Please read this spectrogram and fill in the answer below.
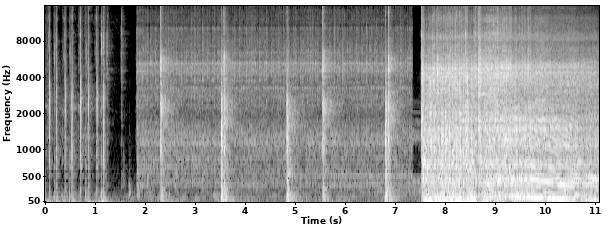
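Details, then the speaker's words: Unimog 404 with rebuilt OM617.912 diesel and rebuilt fuel pump, long unrun, on weak batteries. Slow, labouring crank with compression strokes about a second apart, then harsh churning that never settles into a run. "that sounded that it is going to do something. So let's pump some more diesel."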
